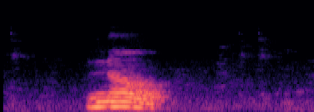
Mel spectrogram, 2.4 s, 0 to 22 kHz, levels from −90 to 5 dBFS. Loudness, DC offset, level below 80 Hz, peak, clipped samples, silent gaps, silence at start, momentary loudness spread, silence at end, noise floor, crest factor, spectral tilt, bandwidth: -23 LUFS; under 0.1%; -60 dBFS; -8 dBFS; under 0.1%; none; 0.65 s; 18 LU; 1.1 s; -60 dBFS; 18 dB; -11 dB/octave; 4.2 kHz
